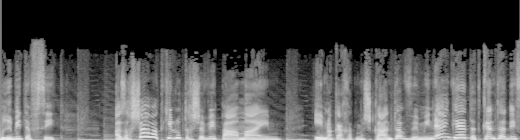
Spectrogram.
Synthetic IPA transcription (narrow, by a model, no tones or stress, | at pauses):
bʁibit̪afsitʔazaχʃavat̚kiːlut̪aχʃevipaːmaimimlakaχat̪maʃkant̪avemineɡe̞dat̪kentadif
